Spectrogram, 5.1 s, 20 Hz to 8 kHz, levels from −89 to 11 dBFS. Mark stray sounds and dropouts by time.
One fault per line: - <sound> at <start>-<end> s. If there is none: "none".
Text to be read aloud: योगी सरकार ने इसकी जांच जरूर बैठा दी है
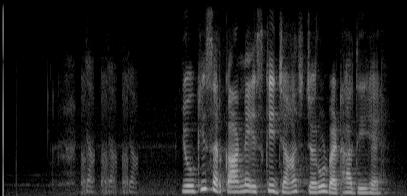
- laugh at 1.0-1.7 s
